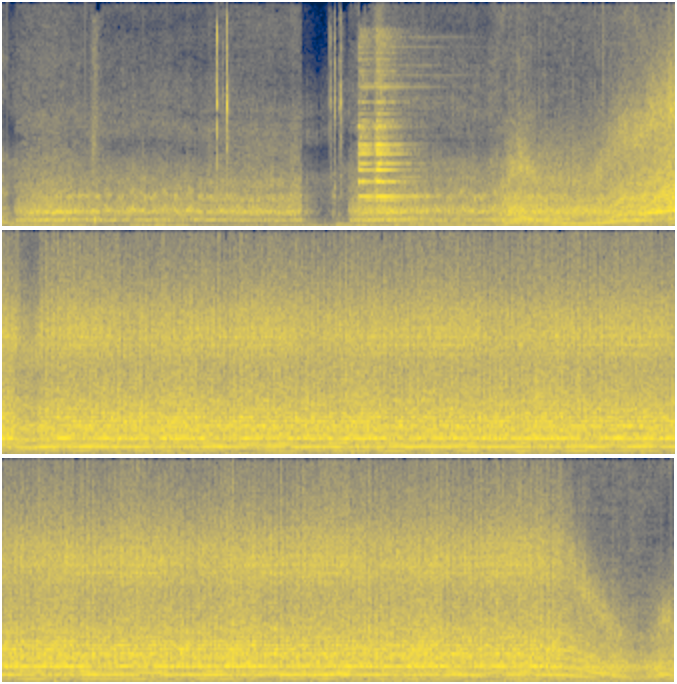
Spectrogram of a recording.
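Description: A motorcycle engine revs up and holds a high, steady whine, then winds down.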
